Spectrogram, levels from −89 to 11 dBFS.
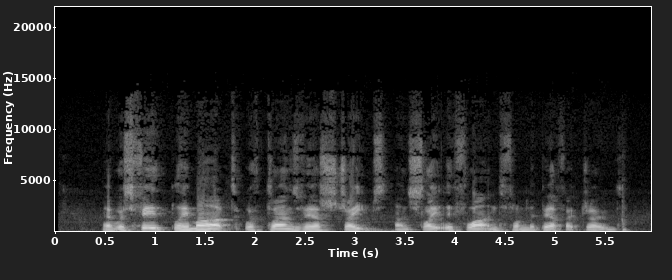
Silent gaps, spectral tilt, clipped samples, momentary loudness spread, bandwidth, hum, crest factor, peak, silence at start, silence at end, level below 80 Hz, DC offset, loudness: none; -6.5 dB/octave; under 0.1%; 13 LU; 12 kHz; none; 14 dB; 0 dBFS; 0.5 s; 0.25 s; -50 dBFS; under 0.1%; -15 LUFS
